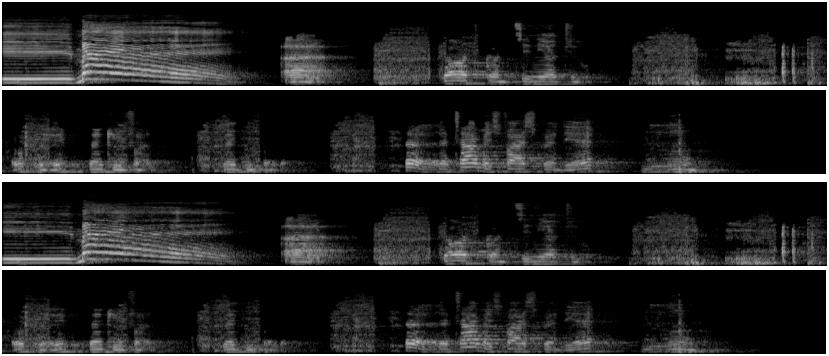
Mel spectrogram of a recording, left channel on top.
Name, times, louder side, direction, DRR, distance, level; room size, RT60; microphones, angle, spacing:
voice 1, 0.0-2.3 10.7-10.9 14.7-15.0, left 3 dB, 90° left, 1.1 m, -24 dB
voice 2, 2.8-3.3 4.4-5.9 8.3-9.8 10.5-11.0 12.3-14.2 14.9-15.2, left 2 dB, 70° left, 1.9 m, -32 dB
voice 3, 3.7-4.3 6.3-7.0 7.2-7.7 8.0-8.7 9.4-9.5 10.2-10.5 11.5-12.0 14.9-15.0, left 1 dB, 10° left, 0.8 m, -39 dB
28.5 x 21.5 x 8.7 m
head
